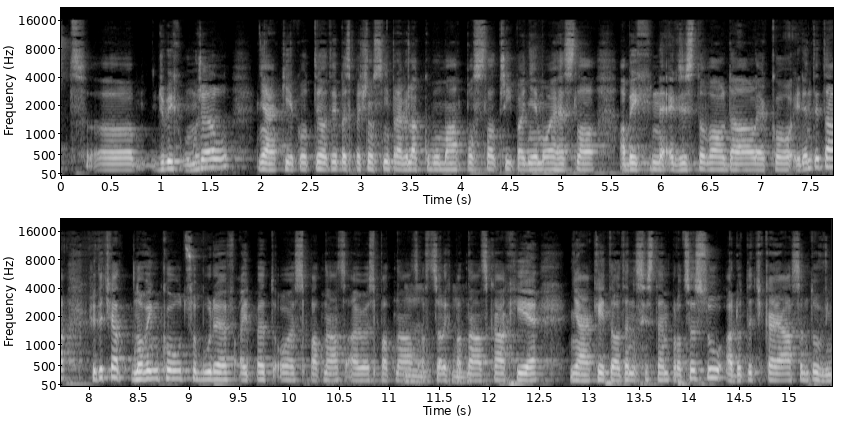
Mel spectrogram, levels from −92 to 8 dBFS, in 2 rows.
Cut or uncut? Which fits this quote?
uncut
